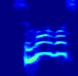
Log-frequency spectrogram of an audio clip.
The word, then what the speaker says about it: smörgås: になったなお smr gs は相撲ゴスと読むほうがよりスウェーデン語本来の発音に近いパーティーなど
